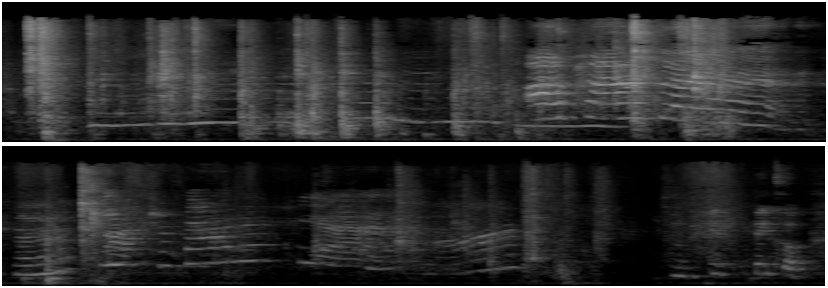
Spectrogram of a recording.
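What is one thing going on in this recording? Plastic toys clatter as they are sorted in a bin.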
